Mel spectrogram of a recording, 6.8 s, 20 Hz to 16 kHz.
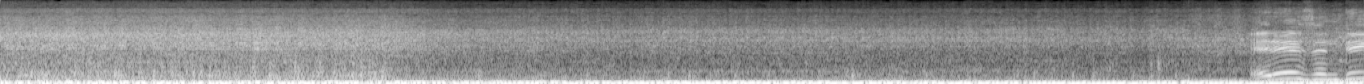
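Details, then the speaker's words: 1970 340 Duster, first start attempt: a deep V8 rumble that stumbles unevenly, with beats dropping out as it revs. It is missing; owner suspects an old worn-out truck engine. "you can hear it um that's probably just an old worn out truck engine who wouldn't thunk it transmission works both tires spin they make some weird sounds out back and the engine doesn't sound very happy"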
